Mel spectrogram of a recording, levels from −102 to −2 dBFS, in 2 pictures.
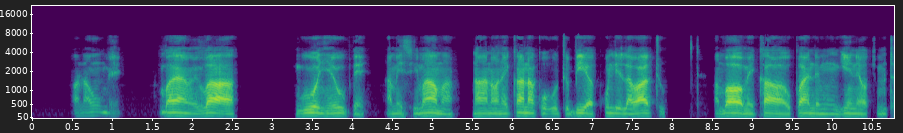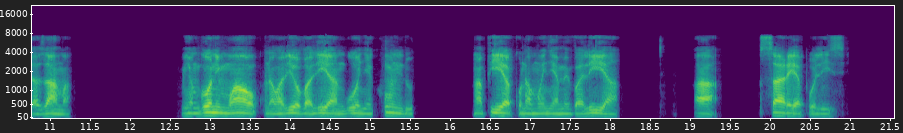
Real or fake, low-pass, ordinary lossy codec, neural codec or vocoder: fake; 7.2 kHz; AAC, 48 kbps; codec, 16 kHz, 2 kbps, FunCodec, trained on LibriTTS, 25 frames a second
